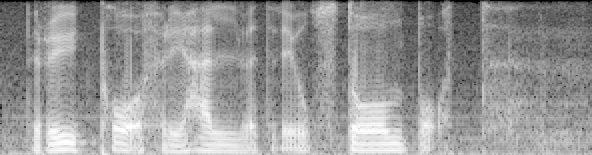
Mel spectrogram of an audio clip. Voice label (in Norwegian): Senja dialekt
